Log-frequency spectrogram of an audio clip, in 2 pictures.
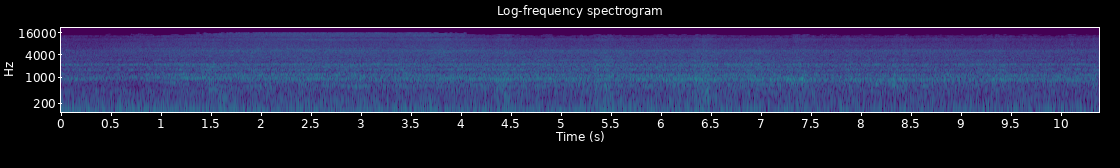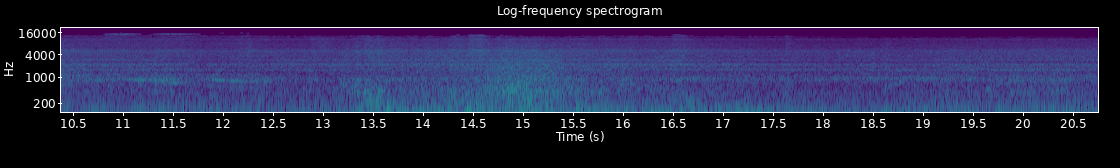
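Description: Running noise of a Hankyu Takarazuka Line electric train heard from inside the carriage while it travels between stations: a steady rumble that grows louder for a couple of seconds a little past the middle, then settles back.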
